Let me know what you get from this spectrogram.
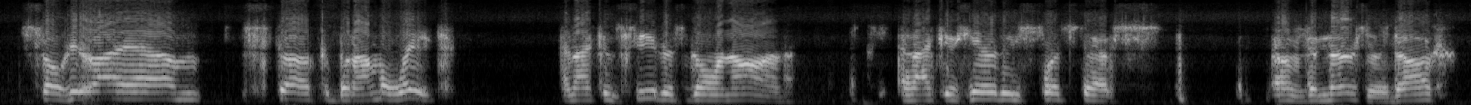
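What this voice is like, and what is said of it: Choked-up, emotional voice. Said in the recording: “I get a little choked up”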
